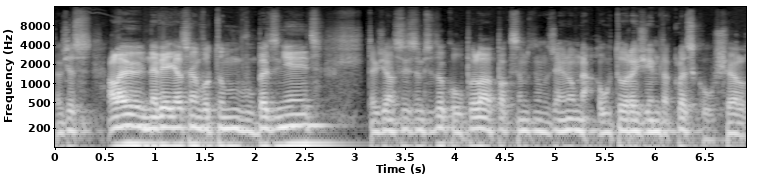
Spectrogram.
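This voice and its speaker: A man talks at a fairly quick pace with a very deep, low pitch. His intonation is monotone and flat over a quiet background. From Czechia, Třinec (Silesia); Czechia. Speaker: football photographer and prison guard. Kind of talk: casual interview chat. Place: studio. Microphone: studio mic.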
